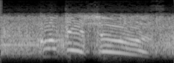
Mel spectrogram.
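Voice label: German player killed enemy mood high, speech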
